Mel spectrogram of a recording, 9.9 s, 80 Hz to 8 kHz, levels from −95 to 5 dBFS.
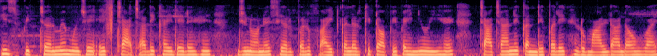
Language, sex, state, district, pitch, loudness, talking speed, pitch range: Hindi, female, Uttar Pradesh, Budaun, 175 Hz, -14 LUFS, 175 wpm, 165-180 Hz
